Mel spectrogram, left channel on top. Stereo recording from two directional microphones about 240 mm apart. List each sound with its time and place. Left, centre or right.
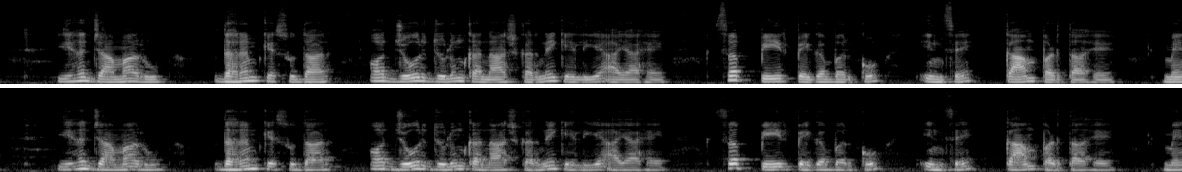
0.2 s speech: left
